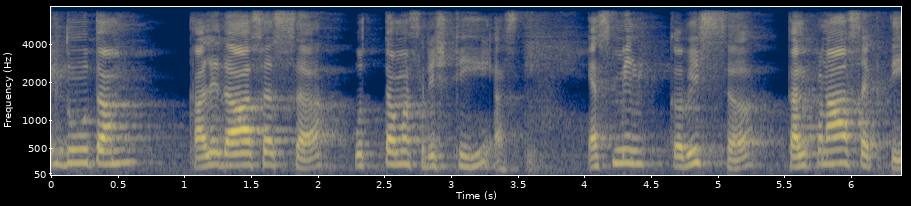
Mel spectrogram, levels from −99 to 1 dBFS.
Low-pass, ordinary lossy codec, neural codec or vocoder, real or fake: 7.2 kHz; none; codec, 44.1 kHz, 7.8 kbps, Pupu-Codec; fake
